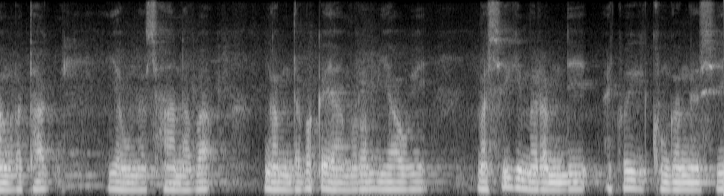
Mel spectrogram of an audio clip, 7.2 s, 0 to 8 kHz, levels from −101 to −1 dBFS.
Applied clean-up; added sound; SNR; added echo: none; none; none; none.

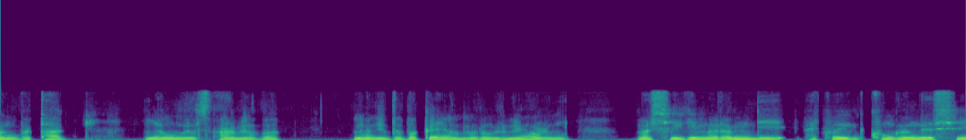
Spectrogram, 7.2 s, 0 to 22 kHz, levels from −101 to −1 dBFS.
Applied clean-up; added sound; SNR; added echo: neural diffusion model UNIVERSE++.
